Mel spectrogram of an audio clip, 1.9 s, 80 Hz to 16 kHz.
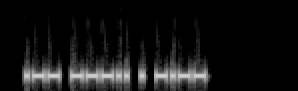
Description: Morse code, heard as a keyed tone, about 50 wpm, 700 Hz. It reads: W8EY
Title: USA Call Signs - 4 Characters - 50wpm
